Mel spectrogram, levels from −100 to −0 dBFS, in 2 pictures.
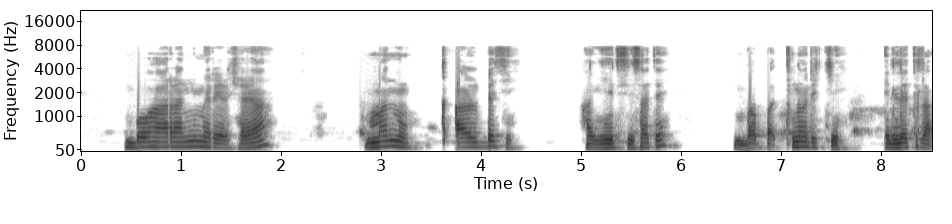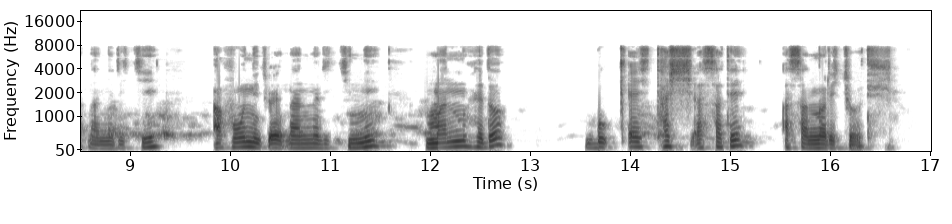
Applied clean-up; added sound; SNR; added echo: none; none; none; none.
